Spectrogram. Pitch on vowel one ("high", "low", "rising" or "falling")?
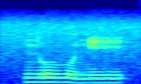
high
